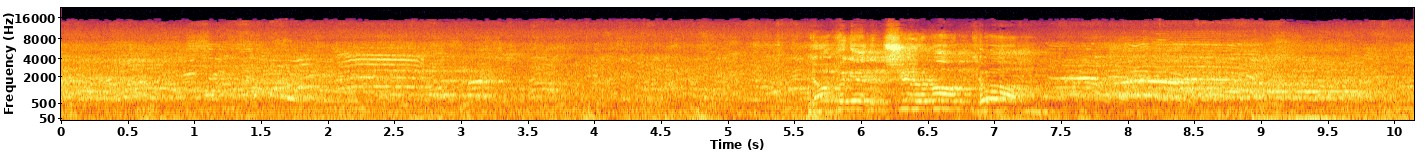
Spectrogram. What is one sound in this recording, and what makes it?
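A crowd of spectators shouts and cheers around a boxing ring.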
